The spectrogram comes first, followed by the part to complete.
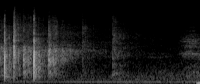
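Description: A few last scattered hand claps in the first half second, then quiet room tone with a steady low hum.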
